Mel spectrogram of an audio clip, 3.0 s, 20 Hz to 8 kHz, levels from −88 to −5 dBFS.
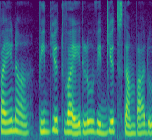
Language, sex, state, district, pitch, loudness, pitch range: Telugu, female, Andhra Pradesh, Krishna, 200 Hz, -17 LUFS, 180-210 Hz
